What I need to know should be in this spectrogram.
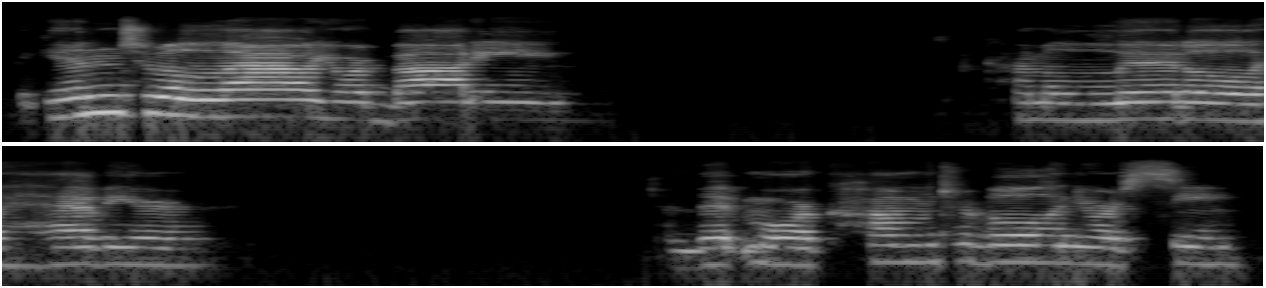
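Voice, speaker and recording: A soothing yoga-teacher voice leading a guided meditation at an extremely slow pace, with long pauses between phrases. The pitch sits in a middle range, and the sound is roomy and set back from the microphone. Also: level tone, a bit bright. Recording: echoey room, distant from mic.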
